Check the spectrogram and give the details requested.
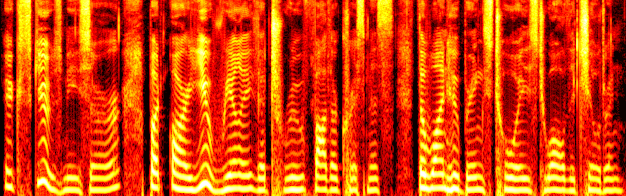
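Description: A woman's voice: on the low side, fairly even intonation, takes it slowly, dark tone, no room sound, pitched below the performer's own voice. A woman voicing a courteous, earnest storybook elephant, speaking with emphatic, wide-eyed hopefulness. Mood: polite, hopeful. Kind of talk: children's storybook character voice.

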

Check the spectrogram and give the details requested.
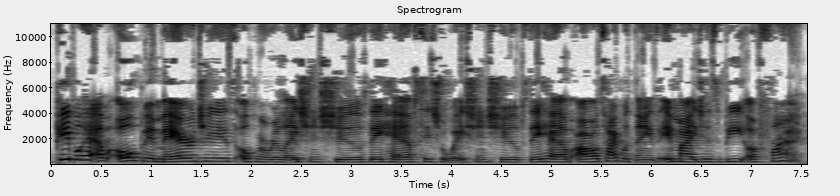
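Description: A woman's voice: mid-range voice, moderate pace, few pauses. A woman talks candidly to her phone camera. Her chat is loose and slangy, full of fillers. She is in a small indoor room with the phone held close. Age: 20s. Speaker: nail business owner and vlogger. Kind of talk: casual vlog chat to camera.

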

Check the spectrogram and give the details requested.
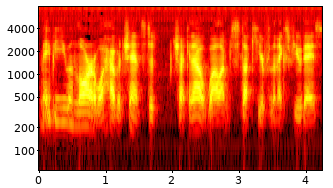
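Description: Weary male investigator, low pitch, rough husky voice, hesitant horror-drama storytelling. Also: fairly bright tone, heavily acted, low-quality recording. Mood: weary, guarded. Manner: halting, hesitant recounting. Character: weary male investigator recounting a dangerous excursion. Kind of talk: horror audio drama acting.

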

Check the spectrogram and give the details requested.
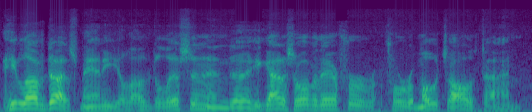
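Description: A man's voice: medium pitch, very animated, moderate pace. An older American man hosting a casual chat, reminiscing in a rambling, chuckly way into a headset mic on a video call. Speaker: radio show host. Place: indoor home studio on a video call. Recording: noisy home video-call audio.

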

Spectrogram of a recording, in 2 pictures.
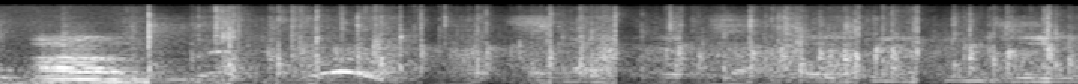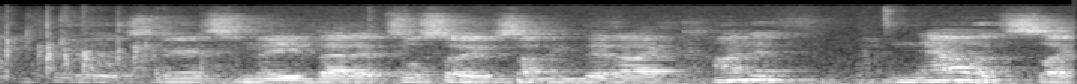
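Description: A man's voice: medium pitch, a little hiss or hum. A man in his thirties from New Zealand, answering interview questions casually at a meetup and rambling with many fillers and restarts. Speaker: guest speaker. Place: event venue. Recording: echoey room from far off.

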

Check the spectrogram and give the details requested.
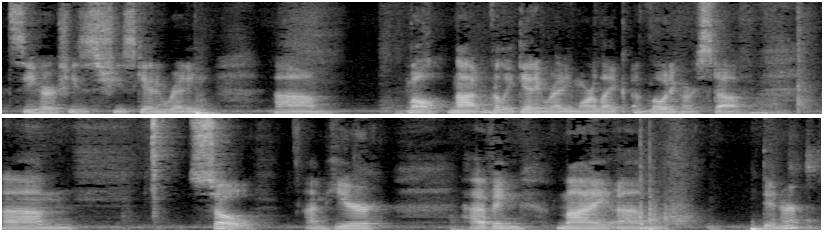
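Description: A man's voice: mid-range voice, a bit bright, a little hiss or hum. A young man chatting casually and informally to the camera as a travel vlogger. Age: young adult. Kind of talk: casual vlog chat to camera. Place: living room, moving car, hotel room.

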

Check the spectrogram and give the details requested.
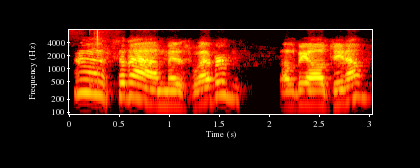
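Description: A man playing a brooding, world-weary Broadway police detective in a radio play, with a measured, pensive, dramatic delivery. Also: high voice, animated, background noise. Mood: courteous, probing. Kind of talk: radio play acting with poetic noir narration. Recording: dull, muffled lo-fi audio.

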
